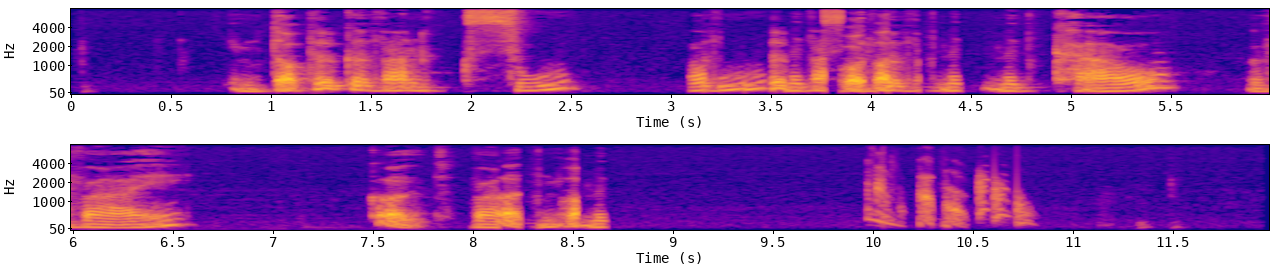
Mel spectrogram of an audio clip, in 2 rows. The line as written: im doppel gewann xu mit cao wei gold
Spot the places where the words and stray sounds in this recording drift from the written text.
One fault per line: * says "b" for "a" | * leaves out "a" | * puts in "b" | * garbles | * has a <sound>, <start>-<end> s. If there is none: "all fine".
* garbles
* garbles
* has a chirp, 10.0-10.9 s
